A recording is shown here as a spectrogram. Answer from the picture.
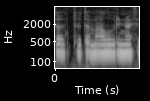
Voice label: "malwr", Welsh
